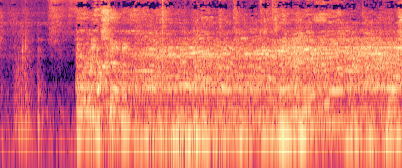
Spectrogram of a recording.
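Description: Game broadcast audio of an NFL telecast cutting in abruptly about a second in, after a second of faint room sound: a commentator talking over steady stadium crowd noise.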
